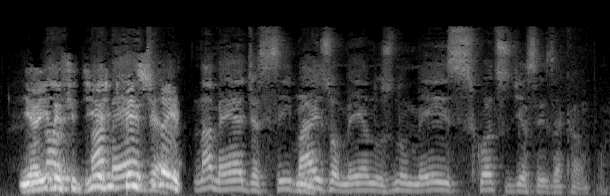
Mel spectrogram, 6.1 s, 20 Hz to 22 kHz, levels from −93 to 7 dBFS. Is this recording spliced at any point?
yes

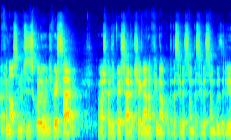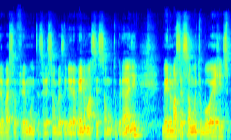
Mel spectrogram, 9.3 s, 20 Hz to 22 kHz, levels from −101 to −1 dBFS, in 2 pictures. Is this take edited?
yes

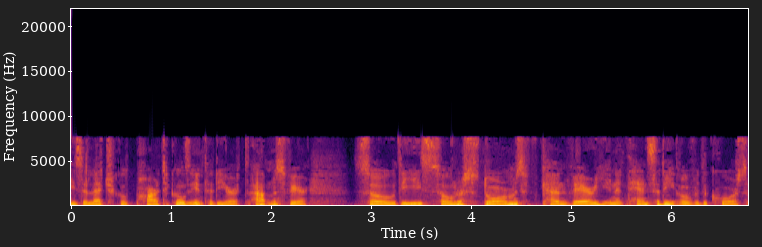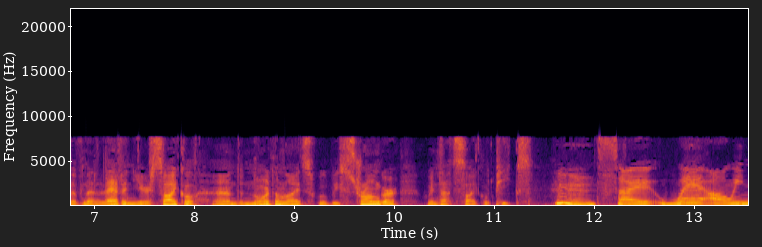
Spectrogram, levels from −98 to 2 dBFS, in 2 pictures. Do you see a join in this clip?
no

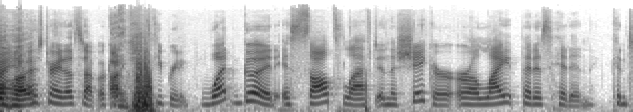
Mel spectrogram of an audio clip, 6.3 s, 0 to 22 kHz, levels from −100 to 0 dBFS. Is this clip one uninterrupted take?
no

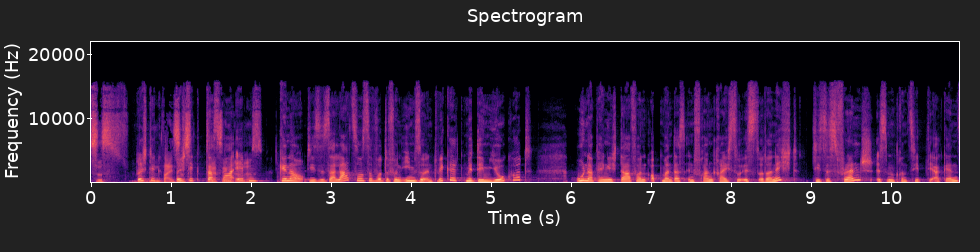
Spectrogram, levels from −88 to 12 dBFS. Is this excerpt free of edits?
yes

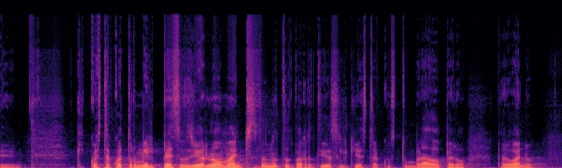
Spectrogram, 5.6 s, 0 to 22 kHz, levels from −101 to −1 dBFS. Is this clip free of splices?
no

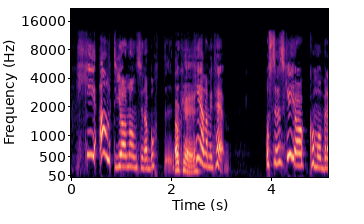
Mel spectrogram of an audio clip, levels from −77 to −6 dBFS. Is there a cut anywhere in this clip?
no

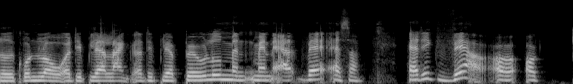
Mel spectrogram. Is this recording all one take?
yes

